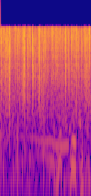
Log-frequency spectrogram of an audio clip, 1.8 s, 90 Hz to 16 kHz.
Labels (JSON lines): {"label": "biophony, cascading saw", "recorder": "SoundTrap 600 or HydroMoth"}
